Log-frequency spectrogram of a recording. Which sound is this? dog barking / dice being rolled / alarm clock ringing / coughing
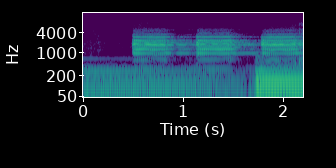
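alarm clock ringing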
